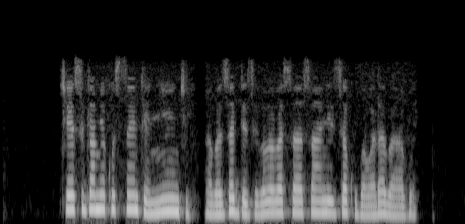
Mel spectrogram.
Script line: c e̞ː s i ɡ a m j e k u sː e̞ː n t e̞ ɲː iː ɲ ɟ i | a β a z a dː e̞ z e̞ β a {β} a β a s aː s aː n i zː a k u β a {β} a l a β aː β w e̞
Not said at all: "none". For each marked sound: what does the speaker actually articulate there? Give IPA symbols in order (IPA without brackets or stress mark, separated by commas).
β, w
